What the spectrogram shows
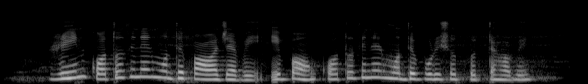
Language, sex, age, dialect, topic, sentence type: Bengali, female, 18-24, Northern/Varendri, banking, question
